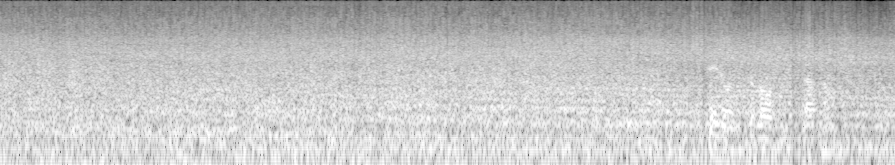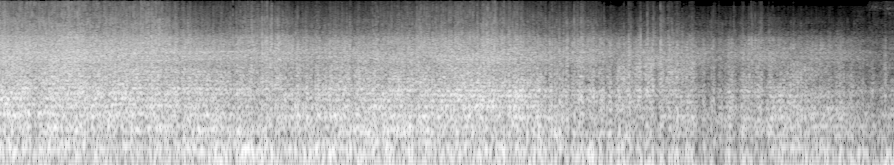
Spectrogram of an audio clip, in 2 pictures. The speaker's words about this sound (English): Zero. Ignition. Lift off.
